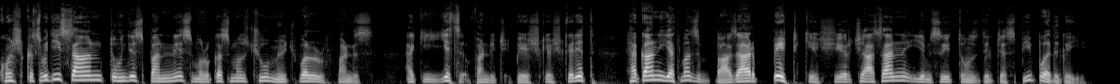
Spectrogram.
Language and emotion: Kashmiri, neutral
